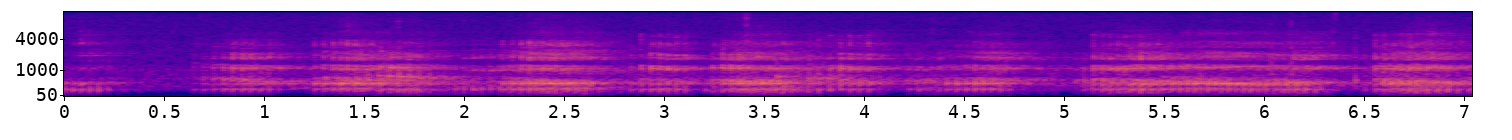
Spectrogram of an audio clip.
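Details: Fallow deer (Dama dama) calling during reproductive behaviour: deep, harmonic groans, each under a second long, repeated about once a second in a steady series, with short quiet gaps between them.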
